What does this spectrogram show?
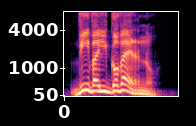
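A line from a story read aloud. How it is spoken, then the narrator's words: Eager shout. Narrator (Italian): gridò Uliva col massimo di buona volontà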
